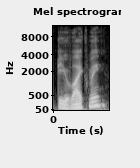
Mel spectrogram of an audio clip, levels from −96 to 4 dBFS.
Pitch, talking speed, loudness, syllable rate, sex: 110 Hz, 305 wpm, -16 LUFS, 5.8 syllables/s, male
